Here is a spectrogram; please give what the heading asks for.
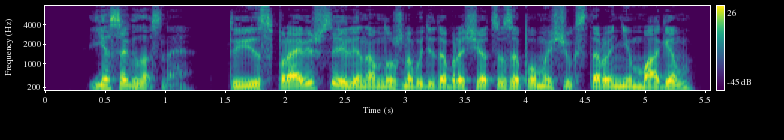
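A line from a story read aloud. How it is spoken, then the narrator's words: Lightly mocking. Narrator (Russian): В ее вопросе прозвучала издевка, но легкая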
